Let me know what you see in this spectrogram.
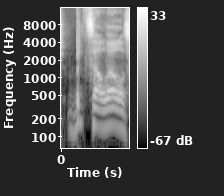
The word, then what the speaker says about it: Bezalel: Bezalel is how I say it in Hebrew.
